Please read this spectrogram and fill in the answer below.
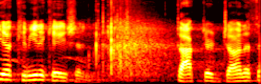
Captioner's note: all clap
